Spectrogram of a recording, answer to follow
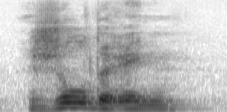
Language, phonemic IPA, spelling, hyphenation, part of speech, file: Dutch, /ˈzɔl.dəˌrɪŋ/, zoldering, zol‧de‧ring, noun, Nl-zoldering.ogg
- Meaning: 1. ceiling, dropped ceiling 2. the floorboard that separates the attic from the rest of the building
